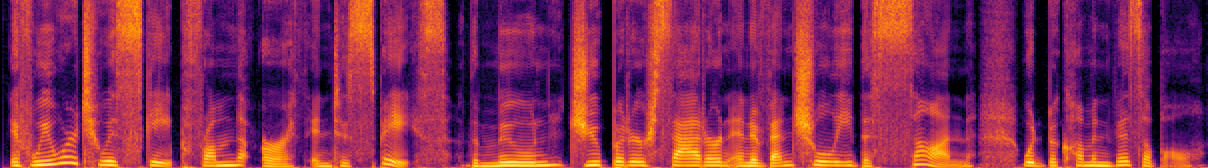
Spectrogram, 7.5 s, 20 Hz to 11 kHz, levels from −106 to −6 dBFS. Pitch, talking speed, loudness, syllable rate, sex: 210 Hz, 165 wpm, -19 LUFS, 5.4 syllables/s, female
